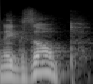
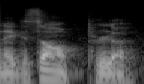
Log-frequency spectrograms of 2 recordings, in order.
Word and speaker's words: exemple: pe be par exemple on va dire un exemple au lieu de dire un exemple on va dire possible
